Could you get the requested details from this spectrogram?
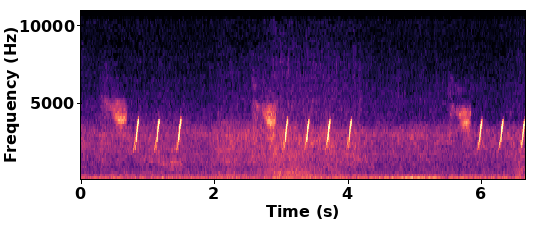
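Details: Golden-headed cisticola recorded in Victoria, Australia, October 2020: three times a brief buzzy note is followed by a quick series of three or four thin, high, upward-flicking notes, over a constant low hum of background noise.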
